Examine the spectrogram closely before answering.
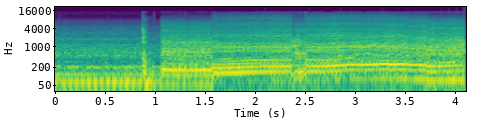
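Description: A car engine revs as the car pulls away.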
